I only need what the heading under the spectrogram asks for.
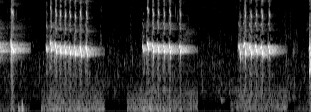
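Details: Sooty-headed bulbul training recording: three short, evenly pulsed rattling trills, each about a second long, repeated roughly every two seconds, with a faint low murmur behind.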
